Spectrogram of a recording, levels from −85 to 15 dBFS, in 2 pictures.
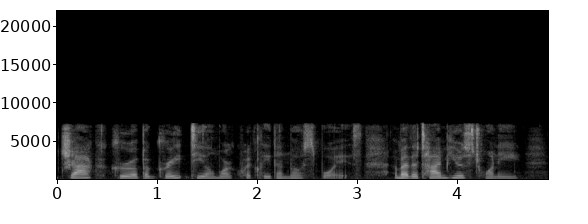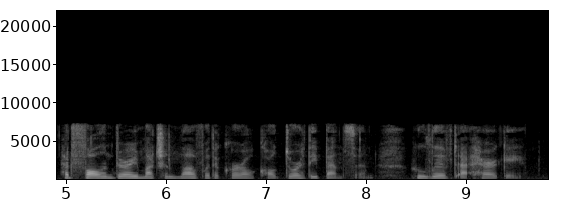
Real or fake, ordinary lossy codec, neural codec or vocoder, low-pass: real; MP3, 64 kbps; none; 7.2 kHz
